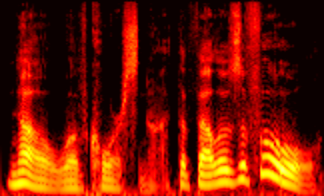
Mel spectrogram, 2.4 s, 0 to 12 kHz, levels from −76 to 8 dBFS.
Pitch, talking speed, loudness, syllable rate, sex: 135 Hz, 195 wpm, -17 LUFS, 4.3 syllables/s, male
